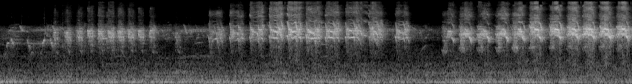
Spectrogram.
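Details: Nest-building weaver birds chattering in fast, harsh, high chirps at roughly three per second, in bursts broken by short pauses, with many birds calling together.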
